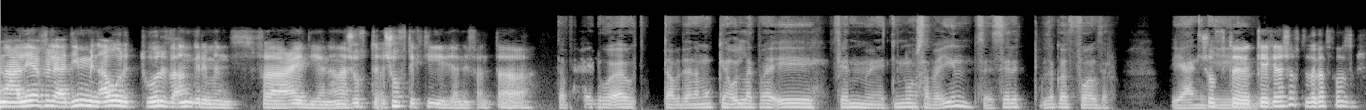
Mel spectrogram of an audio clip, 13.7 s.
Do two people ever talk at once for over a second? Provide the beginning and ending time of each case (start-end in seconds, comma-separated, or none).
none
